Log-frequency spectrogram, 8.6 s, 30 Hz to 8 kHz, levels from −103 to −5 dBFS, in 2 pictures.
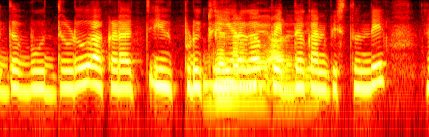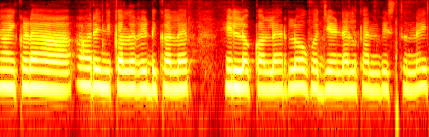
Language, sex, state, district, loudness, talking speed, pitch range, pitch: Telugu, female, Andhra Pradesh, Guntur, -16 LUFS, 110 wpm, 220-235 Hz, 225 Hz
